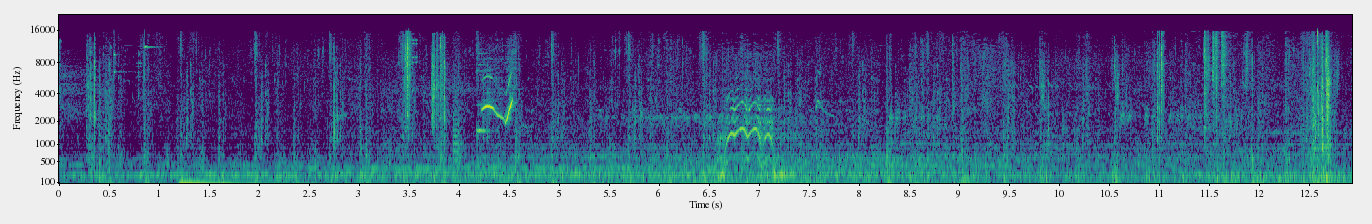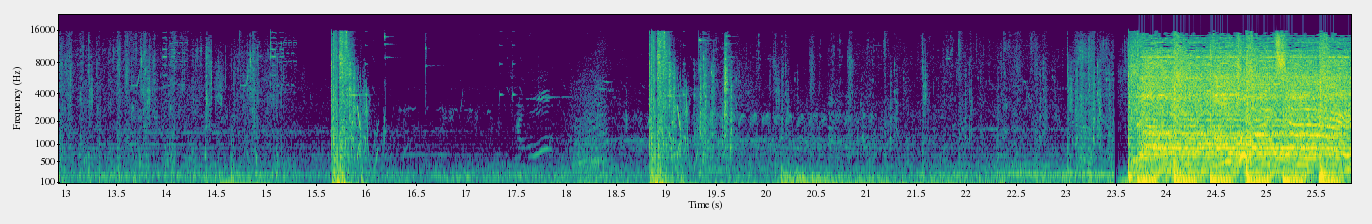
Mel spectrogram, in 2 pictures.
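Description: Footsteps thud quickly through grass.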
